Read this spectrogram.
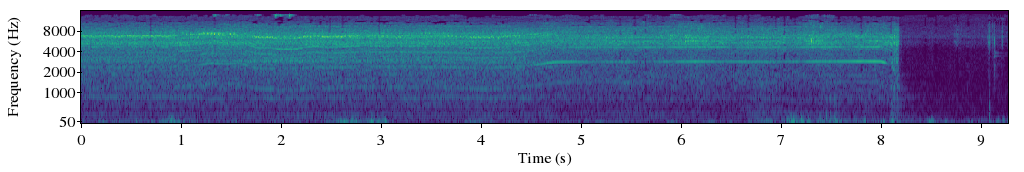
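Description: A power drill whines steadily as it bores into metal, then stops abruptly.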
